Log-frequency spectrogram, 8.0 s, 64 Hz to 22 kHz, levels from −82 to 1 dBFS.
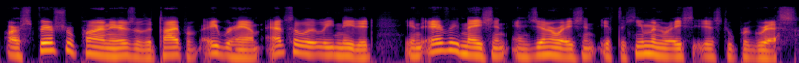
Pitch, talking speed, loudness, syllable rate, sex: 135 Hz, 165 wpm, -21 LUFS, 5.7 syllables/s, male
